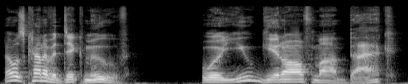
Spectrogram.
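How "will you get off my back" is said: slow, irritated Southern drawl; annoyed country drawl. A narrator's reading. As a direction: grumble it like a fed-up rural dad. Dad snaps at son.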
